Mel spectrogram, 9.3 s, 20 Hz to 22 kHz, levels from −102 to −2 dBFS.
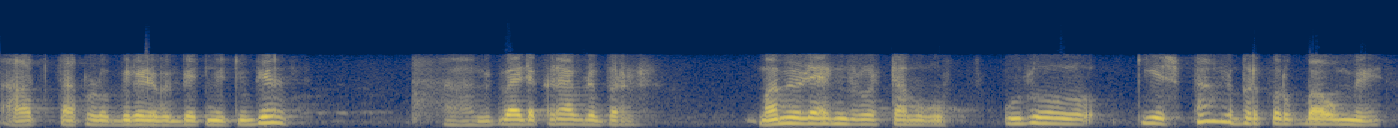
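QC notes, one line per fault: No faults heard in this clip.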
